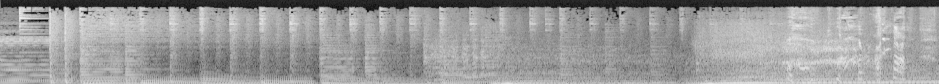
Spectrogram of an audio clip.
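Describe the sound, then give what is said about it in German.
A car driving fast with squealing tires: loud engine roar gives way to repeated screeching skids, with drawn-out tire squeals sweeping upward in pitch over the final seconds. “Holla! Estella fährt ja einen ganz schön heißen Reifen. naja, oh. sie hat es eilig.”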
